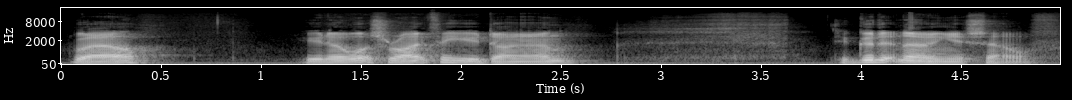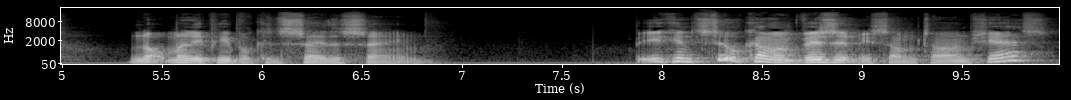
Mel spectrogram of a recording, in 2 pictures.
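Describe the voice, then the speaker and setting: Actor as a gentle, chatty old grandfather. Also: medium pitch, animated, lightly acted. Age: older. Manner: halting, fond, reflective. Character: gentle, chatty elderly Italian-born grandfather. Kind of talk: audio play acting.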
